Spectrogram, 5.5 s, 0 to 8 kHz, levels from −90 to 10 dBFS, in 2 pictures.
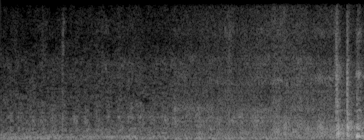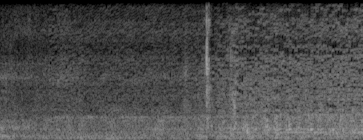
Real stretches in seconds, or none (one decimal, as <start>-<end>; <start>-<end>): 0.0-1.3; 4.2-5.5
